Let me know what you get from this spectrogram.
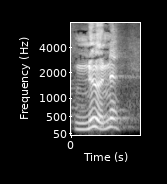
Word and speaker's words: Nun: So Nineveh just happens to be, in its term, in the Phoenician language, the letter N, which is pronounced Nun, actually means something.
